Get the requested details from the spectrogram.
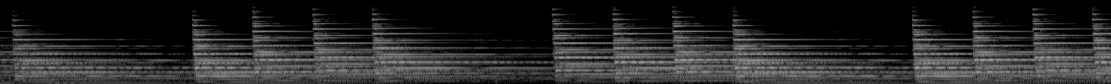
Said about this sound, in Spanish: Bueno, ya que ha nombrado el Big Ben, vamos a escuchar cómo suena el Big Ben.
